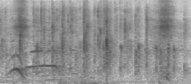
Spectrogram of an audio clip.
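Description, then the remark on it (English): An audience breaks into a round of applause, dense overlapping claps sustained at a moderate level for a few seconds, with a few scattered voices and a brief whistle-like tone mixed in. “Y'all give Jonathan a round of applause.”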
